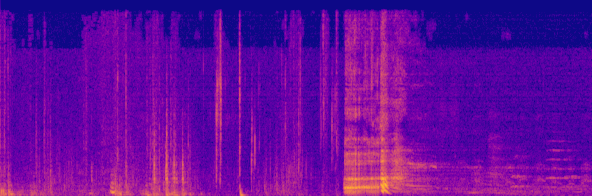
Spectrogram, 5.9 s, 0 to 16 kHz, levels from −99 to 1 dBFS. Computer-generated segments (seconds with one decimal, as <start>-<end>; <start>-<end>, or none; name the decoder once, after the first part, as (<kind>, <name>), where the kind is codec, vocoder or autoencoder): 1.3-5.9 (vocoder, BigVGAN v2)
